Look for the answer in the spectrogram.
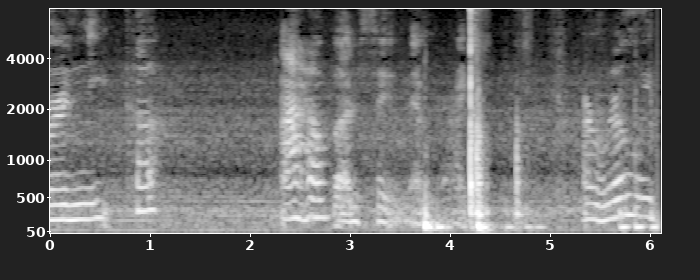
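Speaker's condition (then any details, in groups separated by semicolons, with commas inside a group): Cerebral palsy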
